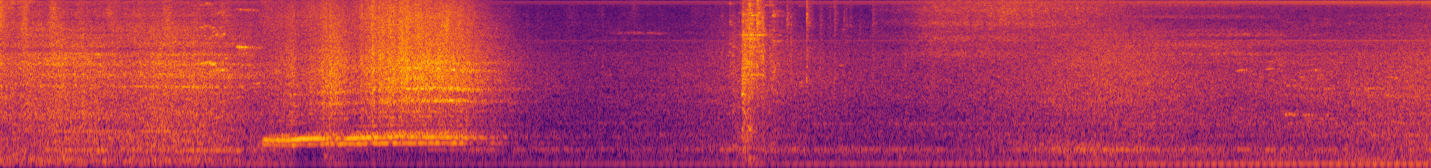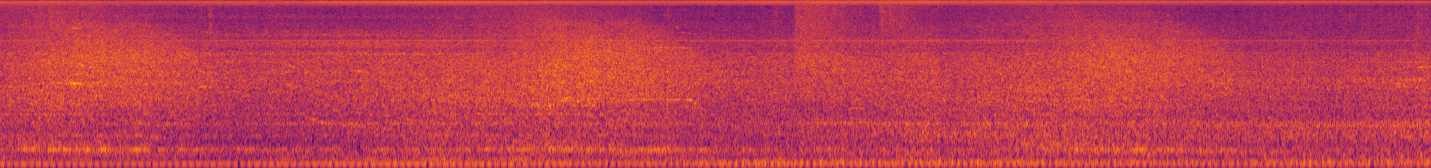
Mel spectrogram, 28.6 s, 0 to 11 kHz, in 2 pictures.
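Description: DT668 steam locomotive's whistle sounding one two-note blast of about two seconds. After a single sharp click, the train's running noise, a low rumble with rail clatter, builds steadily and stays loud.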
